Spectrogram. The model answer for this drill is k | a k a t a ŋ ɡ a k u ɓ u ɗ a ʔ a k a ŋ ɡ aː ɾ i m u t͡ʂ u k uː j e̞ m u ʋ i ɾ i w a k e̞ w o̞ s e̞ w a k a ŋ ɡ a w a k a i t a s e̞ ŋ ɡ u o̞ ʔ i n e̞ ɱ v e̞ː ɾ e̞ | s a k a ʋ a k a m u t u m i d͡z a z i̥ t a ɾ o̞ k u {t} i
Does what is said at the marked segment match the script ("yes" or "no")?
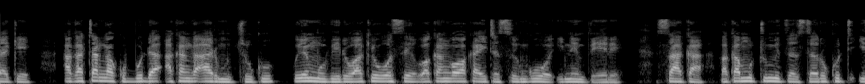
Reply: yes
